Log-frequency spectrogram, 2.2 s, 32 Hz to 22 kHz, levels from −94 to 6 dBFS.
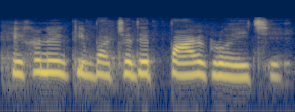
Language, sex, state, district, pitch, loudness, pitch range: Bengali, female, West Bengal, Cooch Behar, 290 Hz, -14 LUFS, 265-300 Hz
